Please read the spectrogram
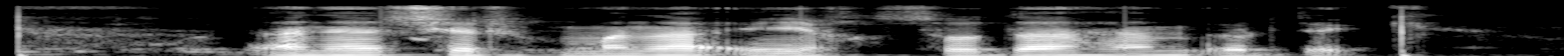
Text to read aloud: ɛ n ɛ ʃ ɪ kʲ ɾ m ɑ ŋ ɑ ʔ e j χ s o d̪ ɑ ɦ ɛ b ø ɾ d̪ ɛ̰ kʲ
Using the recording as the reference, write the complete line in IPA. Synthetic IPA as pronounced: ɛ n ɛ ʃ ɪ ɾ m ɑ n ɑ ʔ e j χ s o d̪ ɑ ɦ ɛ m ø ɾ d̪ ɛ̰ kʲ

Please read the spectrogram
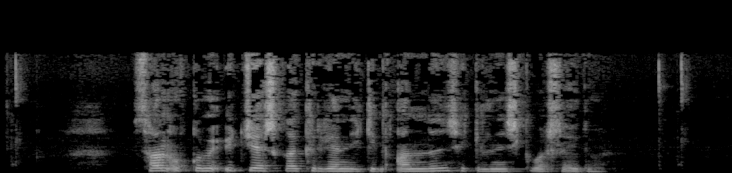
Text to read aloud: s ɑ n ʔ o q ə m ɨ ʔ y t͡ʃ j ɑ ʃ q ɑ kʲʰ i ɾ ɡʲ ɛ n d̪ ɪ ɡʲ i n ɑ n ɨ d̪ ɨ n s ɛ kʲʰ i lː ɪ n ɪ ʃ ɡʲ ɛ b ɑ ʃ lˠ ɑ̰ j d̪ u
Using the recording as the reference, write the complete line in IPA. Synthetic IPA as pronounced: s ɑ n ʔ o q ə m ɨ ʔ y t͡ʃ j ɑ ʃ q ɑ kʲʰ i ɾ ɡʲ ɛ n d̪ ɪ kʲ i n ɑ n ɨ d̪ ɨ n ʃ ɛ kʲ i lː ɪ n ɪ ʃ kʲ ɛ b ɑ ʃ lˠ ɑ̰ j d̪ u

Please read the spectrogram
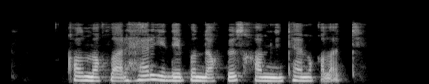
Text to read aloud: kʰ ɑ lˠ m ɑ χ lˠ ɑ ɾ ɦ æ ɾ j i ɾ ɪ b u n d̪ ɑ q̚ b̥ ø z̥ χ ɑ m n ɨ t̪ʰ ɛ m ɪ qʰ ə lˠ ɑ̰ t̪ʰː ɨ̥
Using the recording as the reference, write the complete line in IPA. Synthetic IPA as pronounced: qʰ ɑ lˠ m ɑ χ lˠ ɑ ɾ ɦ æ ɾ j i l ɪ b u n d̪ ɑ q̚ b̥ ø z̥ χ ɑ m n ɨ t̪ʰ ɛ m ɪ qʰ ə lˠ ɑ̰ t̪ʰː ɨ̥

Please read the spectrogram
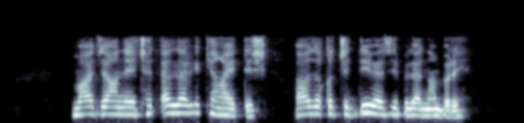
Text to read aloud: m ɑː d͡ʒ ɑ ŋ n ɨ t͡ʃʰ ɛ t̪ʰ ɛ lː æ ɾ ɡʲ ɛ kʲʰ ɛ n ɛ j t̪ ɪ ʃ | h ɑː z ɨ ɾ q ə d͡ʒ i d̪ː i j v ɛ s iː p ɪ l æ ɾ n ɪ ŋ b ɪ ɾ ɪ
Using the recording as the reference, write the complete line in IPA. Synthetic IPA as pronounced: m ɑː d͡ʒ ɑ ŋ n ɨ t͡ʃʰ ɛ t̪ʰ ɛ lː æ ɾ ɡʲ ɛ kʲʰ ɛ ŋ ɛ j t̪ ɪ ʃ | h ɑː z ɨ ɾ q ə d͡ʒ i d̪ː i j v ɛ z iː p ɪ l æ ɾ n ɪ ŋ b ɪ ɾ ɪ

